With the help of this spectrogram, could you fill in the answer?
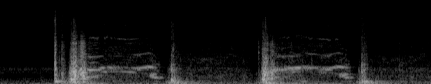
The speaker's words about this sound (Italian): Con questa leva invece possiamo attivare i tergicristalli.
